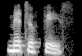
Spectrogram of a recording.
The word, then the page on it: metaphase: Indian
